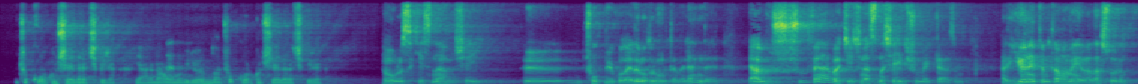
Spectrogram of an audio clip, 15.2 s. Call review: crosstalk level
none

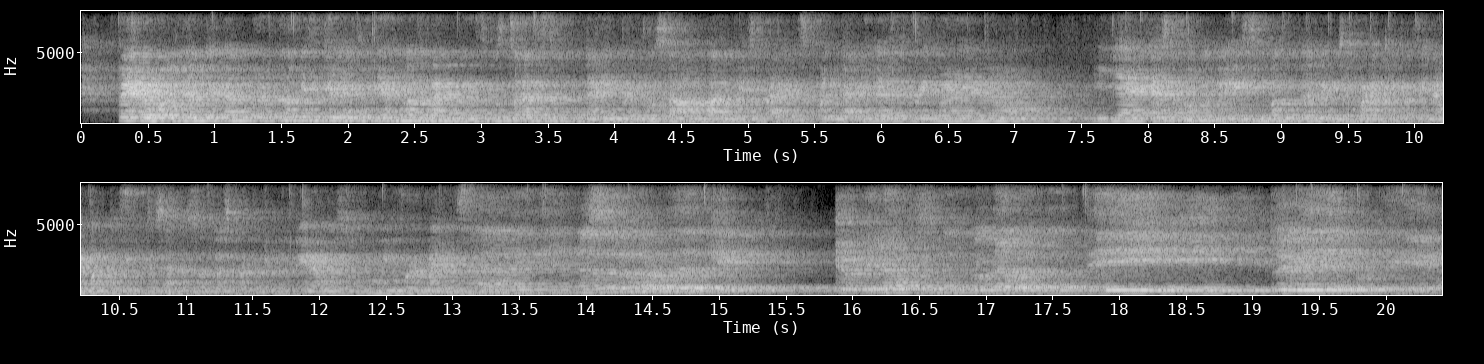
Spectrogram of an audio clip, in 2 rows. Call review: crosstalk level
none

